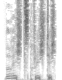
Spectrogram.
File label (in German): "berichtspflichtig", German; adjectives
